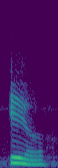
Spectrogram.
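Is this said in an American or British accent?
British. It is said in a British accent.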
